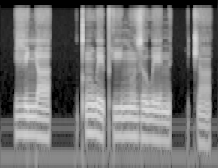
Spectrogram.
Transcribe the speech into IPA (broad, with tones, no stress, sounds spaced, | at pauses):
ɣ ɪ˦ ɲ a˦ | kʼ ũ˦ w e˨ pʰ iː˦ ŋ ũ˦ z ʊ˦ w e˦ n | t͡ʃ ã˨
